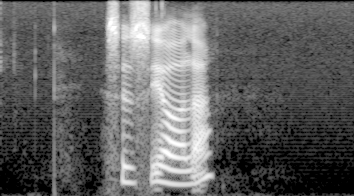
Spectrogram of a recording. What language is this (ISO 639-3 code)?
swe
